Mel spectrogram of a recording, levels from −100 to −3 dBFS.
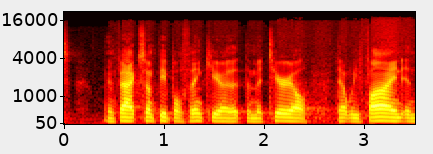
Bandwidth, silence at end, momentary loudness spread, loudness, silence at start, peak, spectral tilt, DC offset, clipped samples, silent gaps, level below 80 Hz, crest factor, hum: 17.5 kHz; 0 s; 12 LU; -25 LUFS; 0 s; -4 dBFS; -6.5 dB/octave; under 0.1%; under 0.1%; none; -66 dBFS; 22 dB; none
